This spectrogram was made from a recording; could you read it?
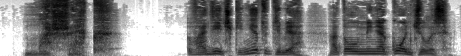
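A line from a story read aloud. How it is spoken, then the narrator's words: Hoarse wheeze. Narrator (Russian): просипел друг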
